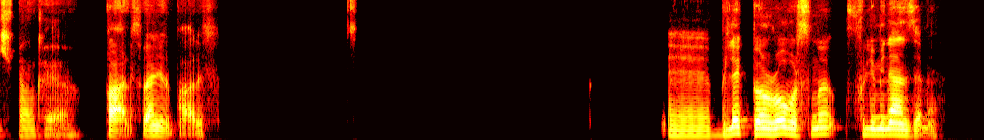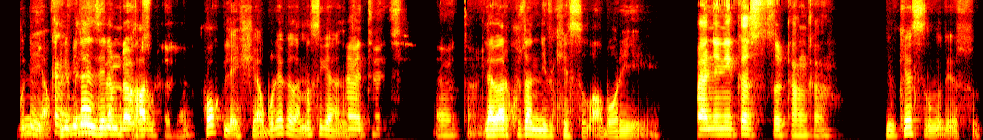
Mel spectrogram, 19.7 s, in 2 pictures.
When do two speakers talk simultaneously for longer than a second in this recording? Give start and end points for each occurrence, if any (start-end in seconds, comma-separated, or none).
10.1-11.3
